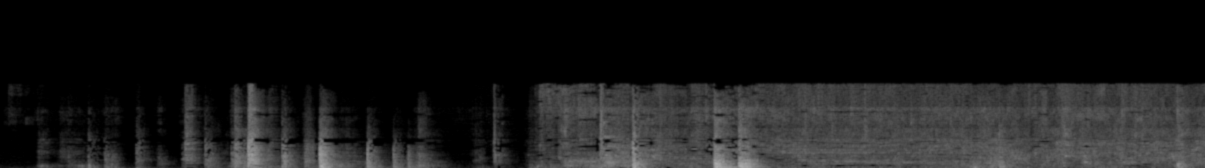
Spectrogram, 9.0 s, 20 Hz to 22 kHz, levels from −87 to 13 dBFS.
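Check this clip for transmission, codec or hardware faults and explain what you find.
One codec fault runs through the whole clip, most likely HE-AAC compression at a very low bitrate, with the sound pointing to somewhere around 12 kbps. The encoder spent its few bits on the lower spectrum and rebuilt the treble by spectral band replication, copying lower bands upward under a coarse envelope. That synthetic top end, which stops at 11 kHz, sits misaligned with the real content below it, giving heavy gritty, metallic smearing on sharp and hissy sounds.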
